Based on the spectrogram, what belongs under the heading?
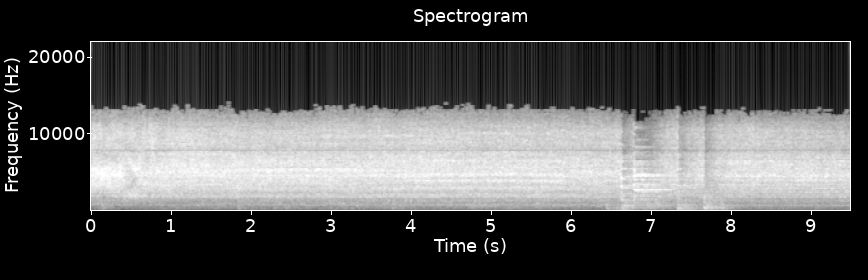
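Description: Minced beef browning in a hot wok, a steady sizzling hiss of frying meat. A few short knocks come in a cluster about seven seconds in.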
